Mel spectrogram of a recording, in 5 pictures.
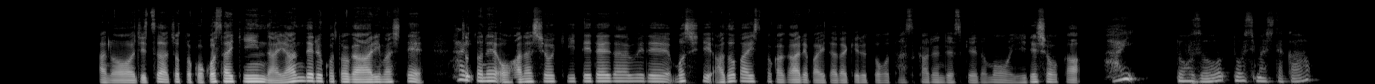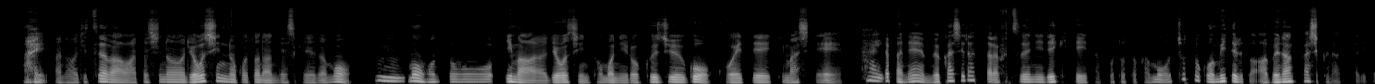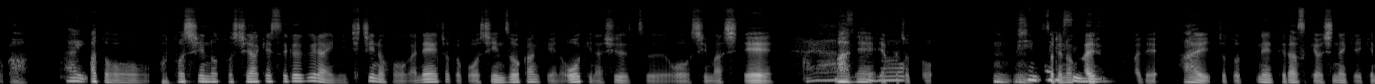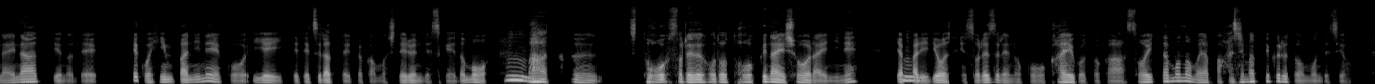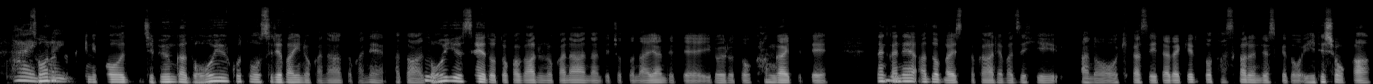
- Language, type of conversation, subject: Japanese, advice, 親が高齢になったとき、私の役割はどのように変わりますか？
- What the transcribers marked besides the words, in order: none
